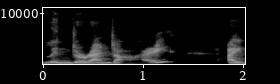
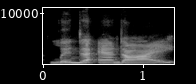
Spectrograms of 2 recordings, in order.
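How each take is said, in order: First: An R sound links the two vowels. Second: A glottal stop separates the two vowels, no R. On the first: "becomes Linder and I" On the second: "I would say Linda and I in my accent"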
